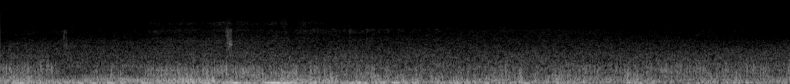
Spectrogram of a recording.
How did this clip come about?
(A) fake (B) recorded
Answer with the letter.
A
